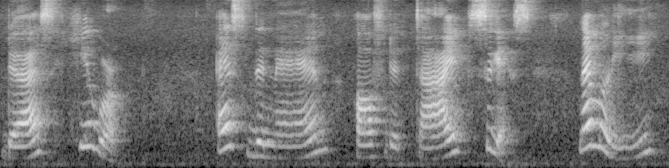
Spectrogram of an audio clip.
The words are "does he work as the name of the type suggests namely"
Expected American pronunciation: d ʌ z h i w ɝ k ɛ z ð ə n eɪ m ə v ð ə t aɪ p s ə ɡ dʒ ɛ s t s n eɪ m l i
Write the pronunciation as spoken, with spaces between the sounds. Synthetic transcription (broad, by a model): d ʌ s h i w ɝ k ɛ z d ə n eɪ m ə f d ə t aɪ p s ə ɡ ɛ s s n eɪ m l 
